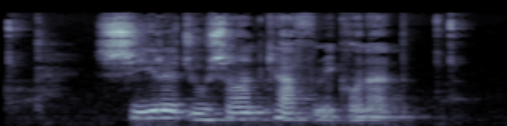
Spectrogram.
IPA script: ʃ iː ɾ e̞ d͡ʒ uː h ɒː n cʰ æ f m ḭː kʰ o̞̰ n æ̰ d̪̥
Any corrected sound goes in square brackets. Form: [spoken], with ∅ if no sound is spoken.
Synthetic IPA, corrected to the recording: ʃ iː ɾ e̞ d͡ʒ uː [ʃ] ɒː n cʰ æ f m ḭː kʰ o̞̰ n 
